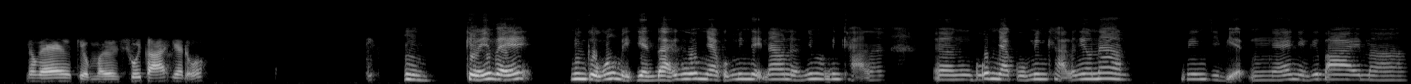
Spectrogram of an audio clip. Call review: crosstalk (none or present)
none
